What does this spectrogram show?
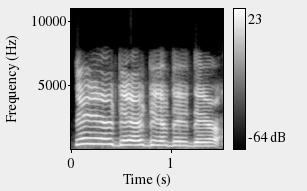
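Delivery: high sing-song repeats; pointing woman. Retold or imitated. Woman giving vague directions, high sing-song there there. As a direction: point every which way. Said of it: "She's like".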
